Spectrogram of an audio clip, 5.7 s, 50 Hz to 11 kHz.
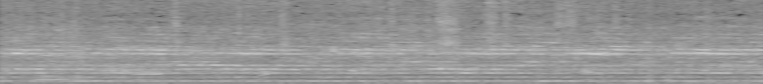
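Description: Empty covered hopper cars of a grain train rolling past at about 65 mph: a steady, loud rumble of wheels on rail with several steady high ringing tones over it.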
